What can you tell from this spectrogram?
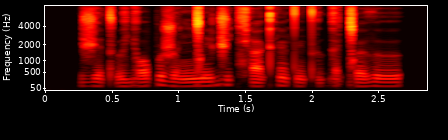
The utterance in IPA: ʒɛtʼɵjɔ pɵʐœŋ͡ǀed͡ʒə t͡ɕʰakʰɛ̃tẽtʼɯ ɡaǀœ ðɵ

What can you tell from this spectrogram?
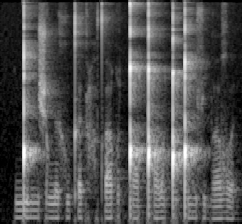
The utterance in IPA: ŋ͡ǃiː ʃɔŋəːxukʼɜ ɡɑ̤hɔ̤tʼʌːqʷʌ ǃɒ ǃʰɒlɔ ŋ͡ǃɔǃiːsi bʌːʁʷɜ

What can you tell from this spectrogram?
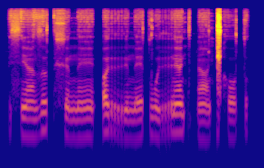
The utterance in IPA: sʲãː˨zɯ˦txʲʌ˨n ẽː˨ʔʌ˦ rʲɯ˨ne˦ twu˨rʲãː˦tʲ ʔãː˨ ǁʰo˨˦t

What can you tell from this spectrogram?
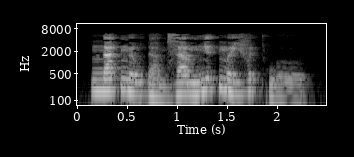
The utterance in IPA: na˦˥t̚ŋə˧wɗa̤˨˩m za˧mɲə˦˥t̚mə˧jvə˦˥t̚ kwo̤˨˩

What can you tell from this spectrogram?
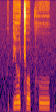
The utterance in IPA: pʲoco pʰu

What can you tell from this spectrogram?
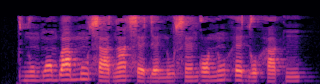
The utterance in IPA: dũ˨bɔ̃˧ba˦ mũ˦˨sa˨dã˧ sɛ˨dɛ˨nu˨ sɛ̃˨˦ɡɔ˧ nũ˦hɛ˦˨ do˧ha˧kĩ˦

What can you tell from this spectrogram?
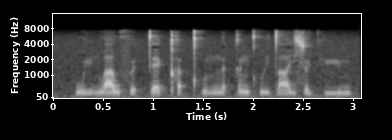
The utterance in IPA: wyː˨˩nwaː˥wfɵ˨˥t̚ t̪ɛː˥k̚ pʰɐ˨˥p̚kʷʰɐ˨˥m n̪ɐ˧t̚kɐ˥ŋkʷʰiː˨ t̪aː˨˥jsɵ˧ɥpʰyː˥m

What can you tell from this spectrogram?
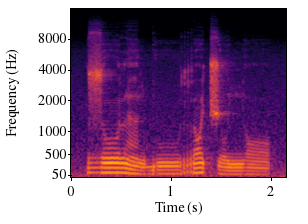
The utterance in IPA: zoː˦lã˨ɡ͡buː˨ rɔ˦t͡ʃo˨ ɲɔ˨

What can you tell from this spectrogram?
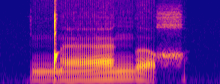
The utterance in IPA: ŋ͡ǃæːŋɜχ

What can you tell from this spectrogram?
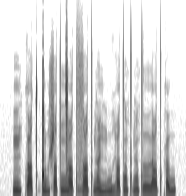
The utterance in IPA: ẽkutˤ ŋ͡ǃuʃitˤŋ͡ǀetˤ zatˤ ɡĩ muɦitˤĩtˤ ɡẽtˤlːatˤku

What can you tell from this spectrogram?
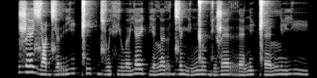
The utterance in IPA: ʐɛ˦ʑɑ˨ d͡ʑə˨r ji˦ǁi˦pd͡ʑu˨ fʲʊ˨wə˨jɛ˦ɪ̯pʲɛ˨ lə˦rd͡ʑə˦mʲə˨ ŋ͡ǁu˦ɡi˨ʐɛ˦ rɛ˨ni˦ǁɛ˨ lːi˦ji˦˨

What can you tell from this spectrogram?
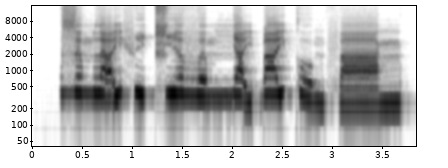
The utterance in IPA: zə˧mla̰˧˥jfi˨˦ t͡ɕi˧ə̯ və˧m ɲa̰˧˨jɓa˨˦jko̤˨˩ŋ fa˨˦ŋ

